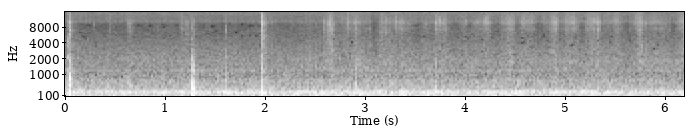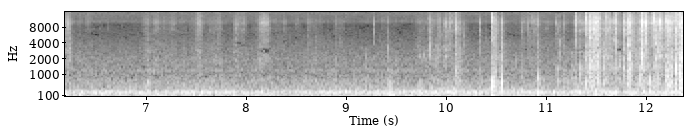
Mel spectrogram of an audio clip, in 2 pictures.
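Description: Faint clicks of trading cards being handled and slid across one another over a low steady hum. Then, about a second before the end, the foil wrapper of a Magic: The Gathering booster pack crinkles loudly as it is torn open.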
